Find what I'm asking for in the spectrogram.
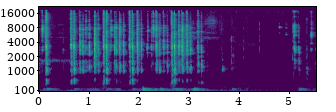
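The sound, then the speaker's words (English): Fairly quiet typing on a computer keyboard, with quick bursts of clicking keystrokes, a short lull, then a few more taps. “I just realized that even though I muted Discord to type because I am courteous to y'all, that's still going to pick up on the recording because I keep forgetting that it's not actually a hardware mute.”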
